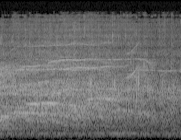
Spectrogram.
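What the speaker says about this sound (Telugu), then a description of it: "గట్టిగా చప్పట్లు కూడా చెప్పండి" Audience applause at a speech rises as a faint, distant wash of clapping and holds steady for about three seconds before easing slightly toward the end.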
